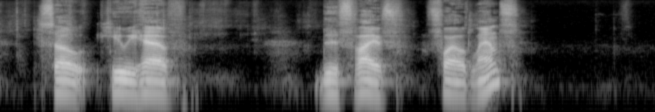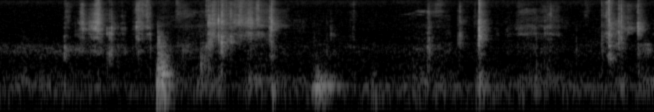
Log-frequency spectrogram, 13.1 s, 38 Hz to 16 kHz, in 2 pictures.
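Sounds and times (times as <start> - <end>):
trading cards being shuffled: 0.0 - 3.2, 7.2 - 9.4, 10.8 - 13.0
soft ticks of card edges: 10.7 - 13.0.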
